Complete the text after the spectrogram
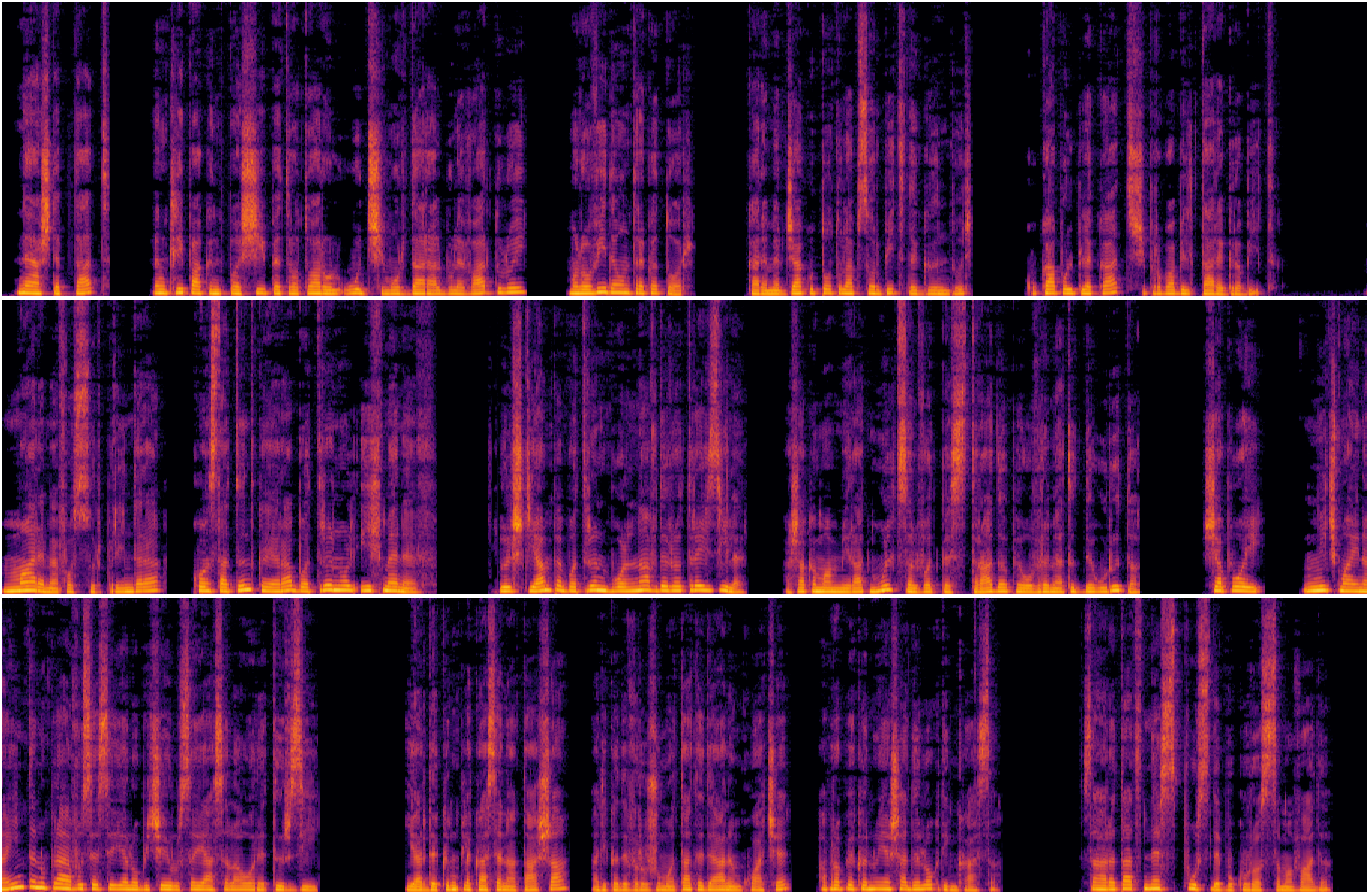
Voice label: Romanian F Narration

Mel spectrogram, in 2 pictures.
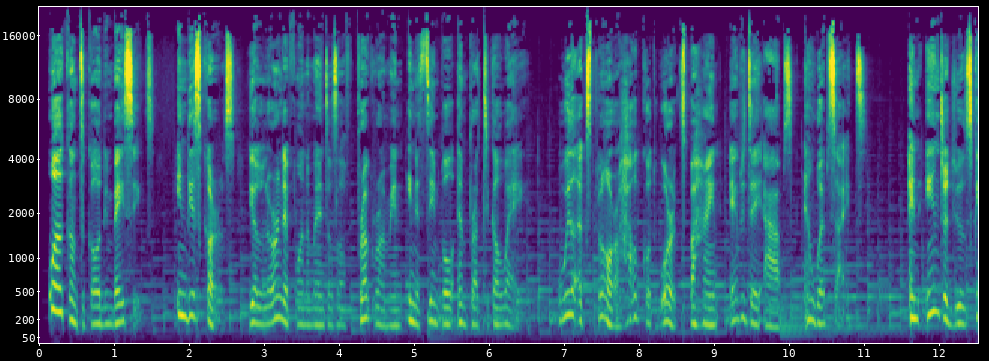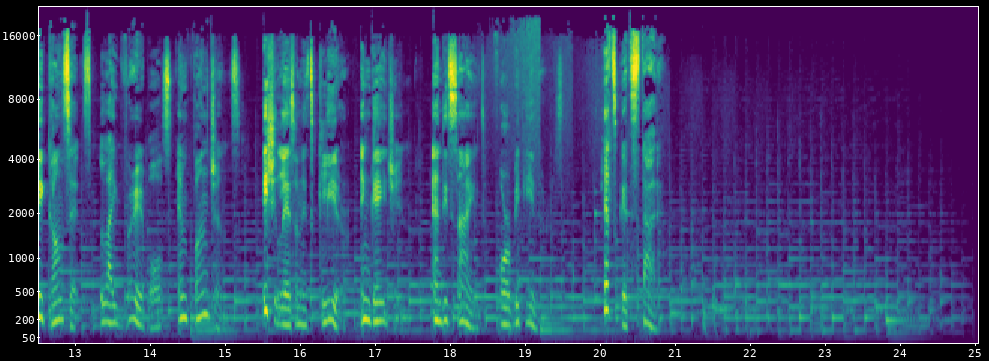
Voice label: English EU, F, elearning, accent of spain

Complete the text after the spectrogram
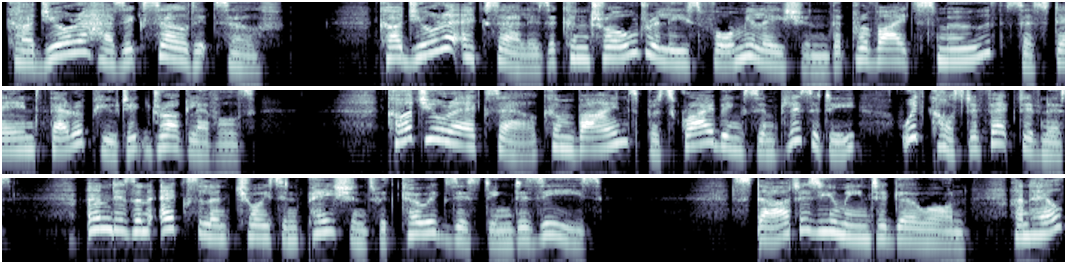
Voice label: English F Medical

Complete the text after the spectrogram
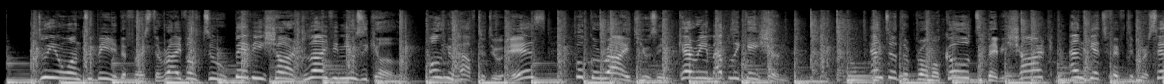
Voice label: Middle East English M AD

